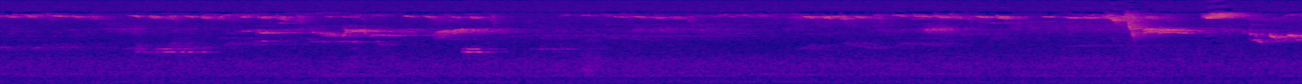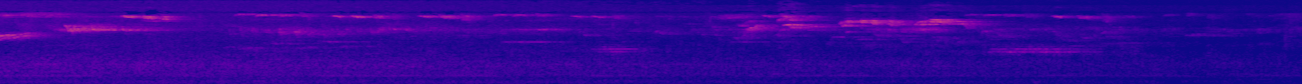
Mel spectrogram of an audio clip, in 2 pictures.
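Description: Faint birds chirping: many short calls and quick falling whistles, over a low steady hum. The calls thin out near the end.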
